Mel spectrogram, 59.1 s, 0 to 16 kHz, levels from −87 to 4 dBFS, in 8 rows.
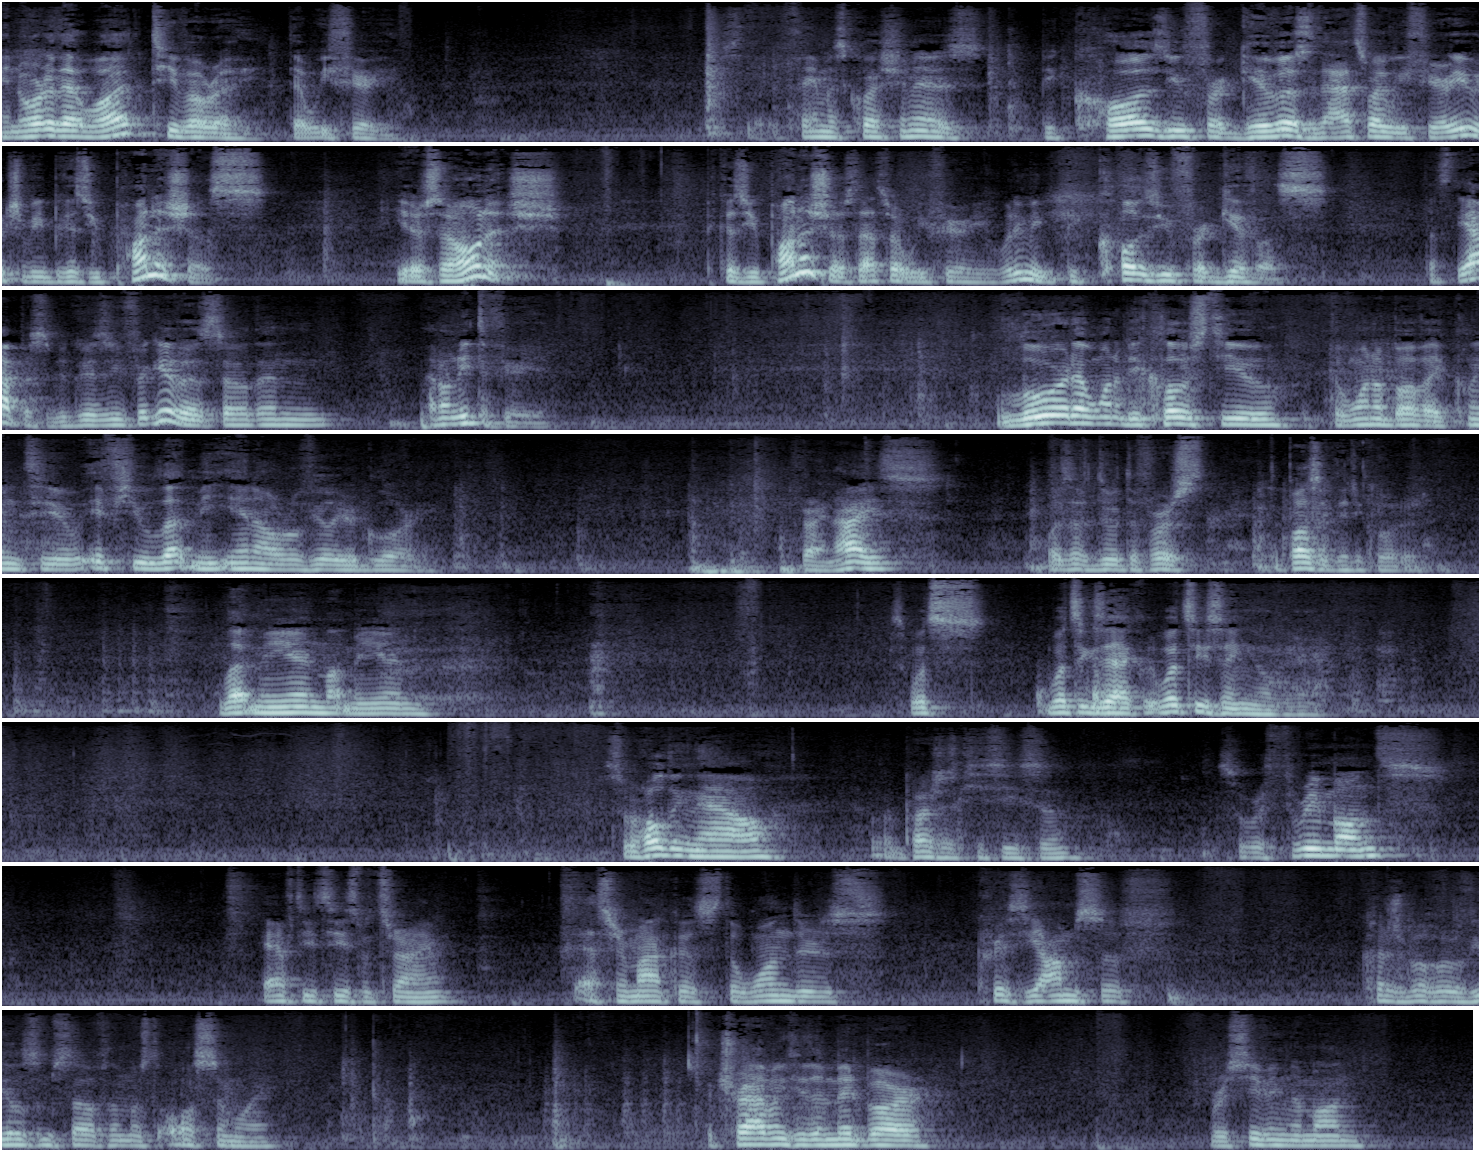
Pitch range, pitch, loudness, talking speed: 90-145 Hz, 125 Hz, -19 LUFS, 155 wpm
